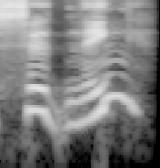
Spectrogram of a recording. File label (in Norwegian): "sødning", hemsedalsmaalet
